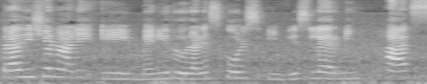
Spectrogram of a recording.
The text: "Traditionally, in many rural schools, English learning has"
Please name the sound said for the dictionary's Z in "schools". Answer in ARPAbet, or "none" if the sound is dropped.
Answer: S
